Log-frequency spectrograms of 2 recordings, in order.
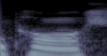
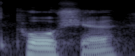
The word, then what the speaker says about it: Porsche: And also, anyone that's listening going, you shouldn't say Porsche, you should say Porsche. Let's have that conversation, because if we're going to pronounce this one correctly as Porsche, we should pronounce that one as BMW, and if you don't do that, Porsche is quite acceptable.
